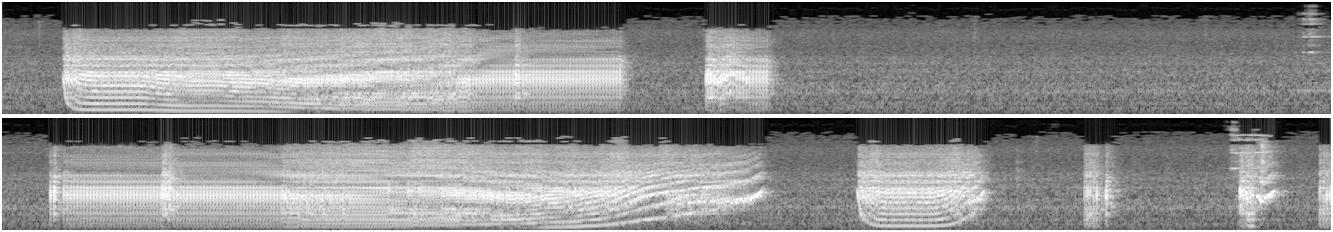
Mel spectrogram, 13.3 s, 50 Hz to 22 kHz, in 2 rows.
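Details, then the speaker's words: Packard Bell 35 AM radio tuned across the band, local oscillator not running (657 kHz with tuning cap fully open): whistles sweep down and up in pitch with hiss between, no station. Changing taps and resistors made no difference; owner suspects corrosion. "I don't know this thing just makes a good noisemaker I tried changing some of these taps that made no difference"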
